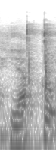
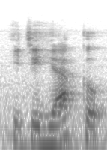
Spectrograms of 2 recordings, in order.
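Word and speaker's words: 百: Nah, kebetulan kalau kalau 100 tetap bilangnya hiaku ya. Di sini tuh yaku tetap pakai formula yang seperti ini. Yakala 100 yau. Jangan ici. Ichih yaku gitu kan.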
